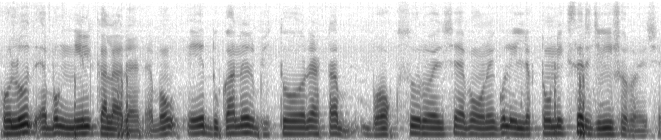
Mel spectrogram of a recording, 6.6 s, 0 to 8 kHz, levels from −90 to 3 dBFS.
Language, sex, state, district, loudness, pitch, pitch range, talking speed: Bengali, male, Tripura, West Tripura, -17 LUFS, 140 Hz, 130-145 Hz, 145 wpm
